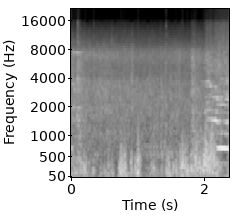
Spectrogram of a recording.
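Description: Steady rain falling on the ground and surfaces around, with uneven low rumbles of wind buffeting the microphone.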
